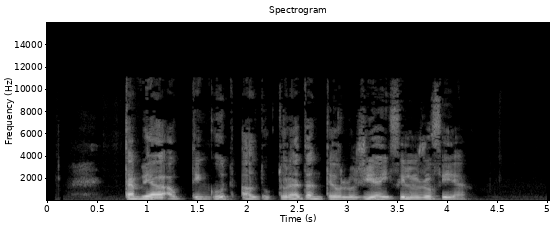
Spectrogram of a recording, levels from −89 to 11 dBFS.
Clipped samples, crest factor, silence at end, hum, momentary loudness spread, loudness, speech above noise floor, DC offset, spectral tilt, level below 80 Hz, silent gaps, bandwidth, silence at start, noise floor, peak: under 0.1%; 22 dB; 0.85 s; none; 11 LU; -21 LUFS; 47 dB; under 0.1%; -6.5 dB/octave; -50 dBFS; none; 11 kHz; 0.8 s; -67 dBFS; 0 dBFS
